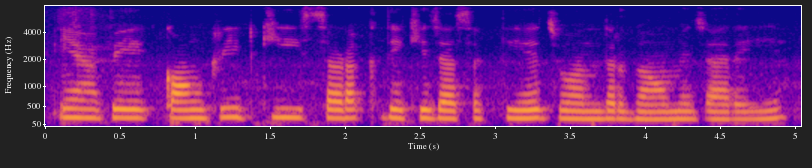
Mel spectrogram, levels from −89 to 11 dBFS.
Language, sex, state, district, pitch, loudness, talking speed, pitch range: Hindi, female, Gujarat, Valsad, 205 Hz, -17 LUFS, 190 wpm, 195-215 Hz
